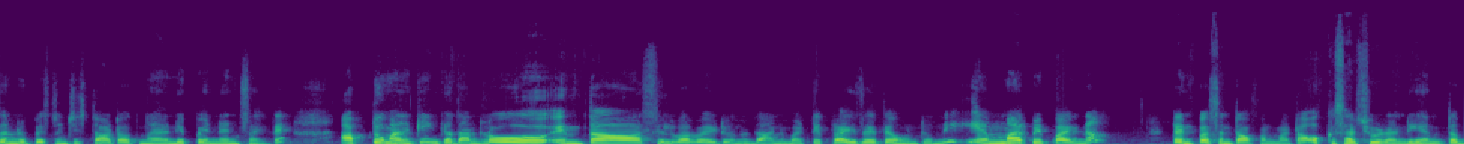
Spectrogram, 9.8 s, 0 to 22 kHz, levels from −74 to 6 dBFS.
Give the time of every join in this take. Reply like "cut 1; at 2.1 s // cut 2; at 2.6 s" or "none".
none

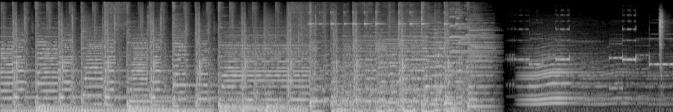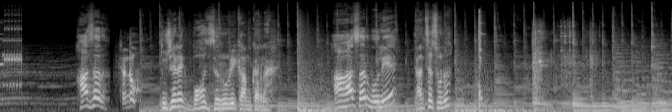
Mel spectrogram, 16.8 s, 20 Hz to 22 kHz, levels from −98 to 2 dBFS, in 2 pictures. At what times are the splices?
cut 1; at 4.1 s // cut 2; at 6.0 s

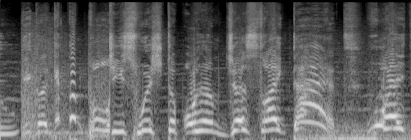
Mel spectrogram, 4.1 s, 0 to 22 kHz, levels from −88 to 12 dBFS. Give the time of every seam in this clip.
cut 1; at 1.1 s

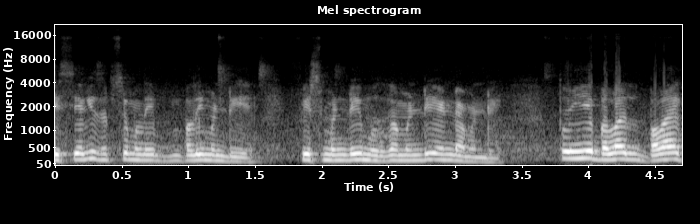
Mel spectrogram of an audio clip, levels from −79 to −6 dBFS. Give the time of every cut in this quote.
none

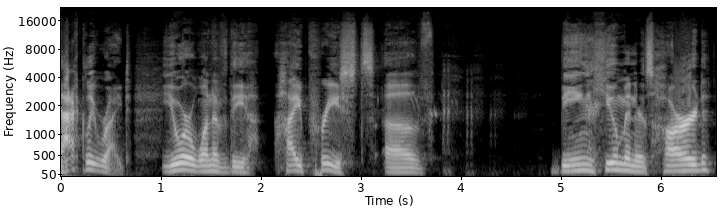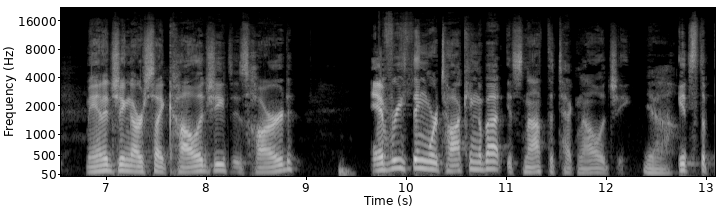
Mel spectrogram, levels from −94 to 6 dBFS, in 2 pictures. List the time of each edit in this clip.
cut 1; at 1.0 s // cut 2; at 6.8 s // cut 3; at 8.2 s

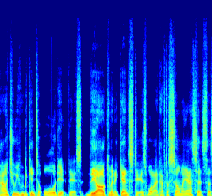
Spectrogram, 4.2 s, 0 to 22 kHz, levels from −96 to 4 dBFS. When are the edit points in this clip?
cut 1; at 1.6 s

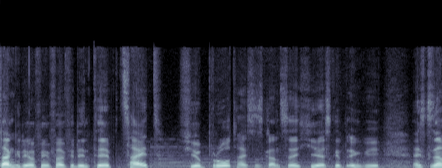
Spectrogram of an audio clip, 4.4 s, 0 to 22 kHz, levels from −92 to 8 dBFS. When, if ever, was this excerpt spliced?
none

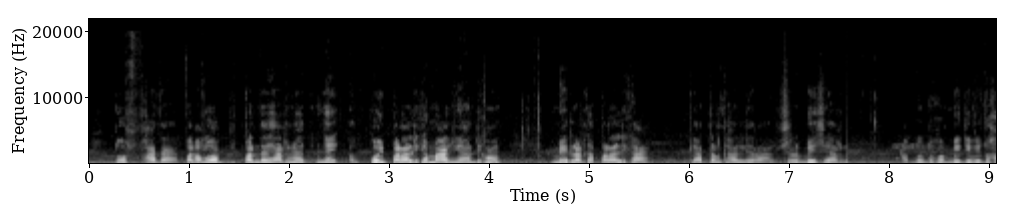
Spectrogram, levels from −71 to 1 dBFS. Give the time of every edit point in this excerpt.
cut 1; at 1.0 s // cut 2; at 7.6 s

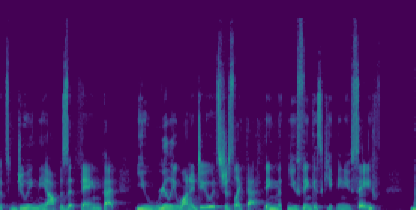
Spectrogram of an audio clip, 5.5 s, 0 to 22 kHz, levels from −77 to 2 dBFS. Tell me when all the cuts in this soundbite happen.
cut 1; at 3.8 s

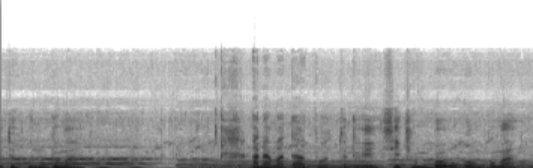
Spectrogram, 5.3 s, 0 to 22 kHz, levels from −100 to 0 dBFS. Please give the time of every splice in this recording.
cut 1; at 0.7 s // cut 2; at 2.1 s

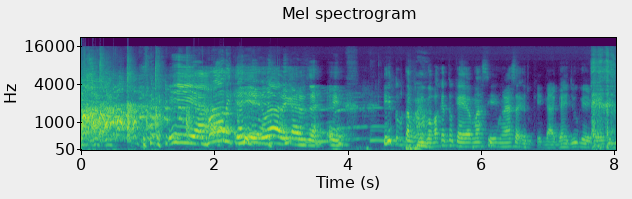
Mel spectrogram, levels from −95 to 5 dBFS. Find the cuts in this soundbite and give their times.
none

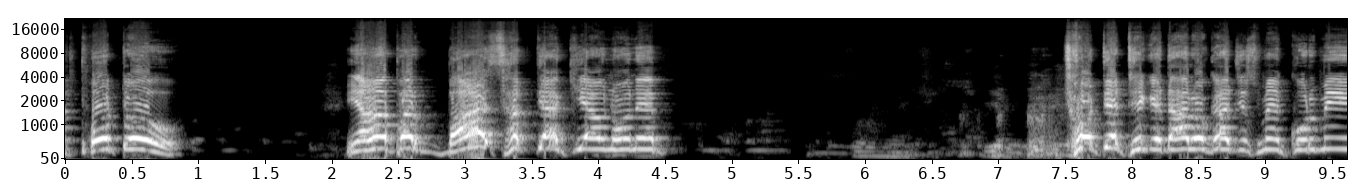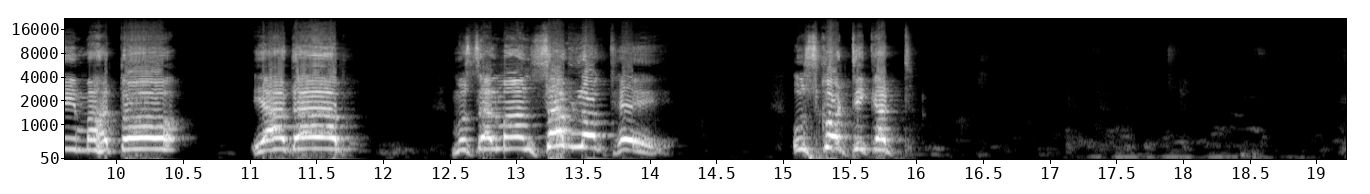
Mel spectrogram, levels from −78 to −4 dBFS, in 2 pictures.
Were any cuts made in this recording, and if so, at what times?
none

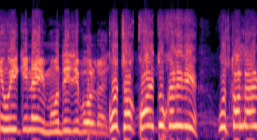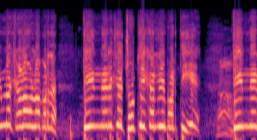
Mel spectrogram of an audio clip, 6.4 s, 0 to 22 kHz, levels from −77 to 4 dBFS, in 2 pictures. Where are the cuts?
none

